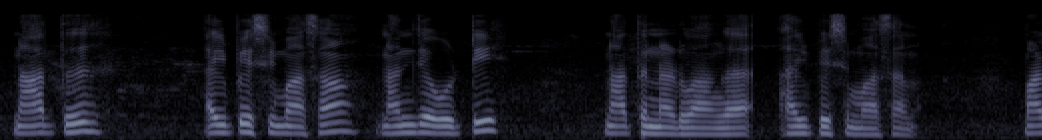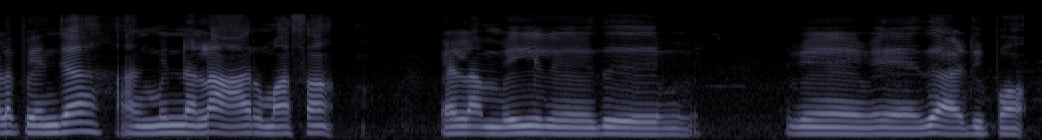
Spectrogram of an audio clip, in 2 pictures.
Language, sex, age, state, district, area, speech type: Tamil, female, 60+, Tamil Nadu, Perambalur, rural, spontaneous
